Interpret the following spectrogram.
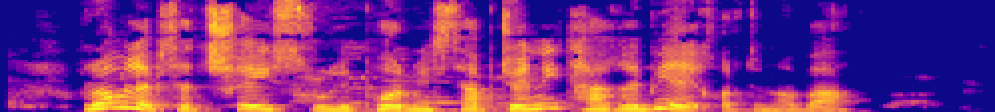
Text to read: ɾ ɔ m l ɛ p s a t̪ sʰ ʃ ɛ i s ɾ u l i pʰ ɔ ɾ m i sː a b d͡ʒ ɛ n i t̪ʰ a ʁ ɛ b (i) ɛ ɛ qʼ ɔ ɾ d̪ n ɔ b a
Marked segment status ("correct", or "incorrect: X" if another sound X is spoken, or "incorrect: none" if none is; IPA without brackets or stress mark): correct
